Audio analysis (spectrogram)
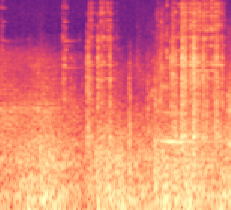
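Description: A ship running aground on a reef, its propeller spinning freely: a heavy, continuous low rumble with scattered cracks, clinks and splintering crashes breaking through, the grinding growing louder toward the end.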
